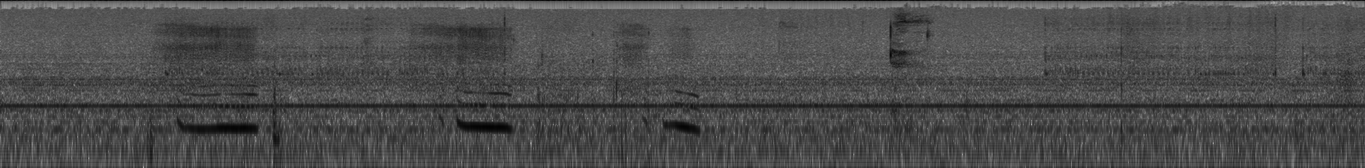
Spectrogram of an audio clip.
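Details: Galaxy, a pet cat, snoring indoors: three short, low, tonal buzzing snores spaced roughly three to four seconds apart over a steady faint background hum, with a brief higher scrape near the end.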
